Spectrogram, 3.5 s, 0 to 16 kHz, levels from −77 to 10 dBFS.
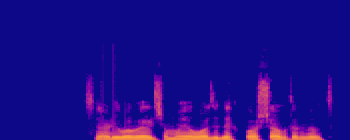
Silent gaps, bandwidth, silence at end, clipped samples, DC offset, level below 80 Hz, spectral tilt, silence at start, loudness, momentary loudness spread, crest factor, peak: none; 7.2 kHz; 0.3 s; under 0.1%; under 0.1%; -52 dBFS; -7.5 dB/octave; 0.9 s; -13 LUFS; 8 LU; 14 dB; 0 dBFS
